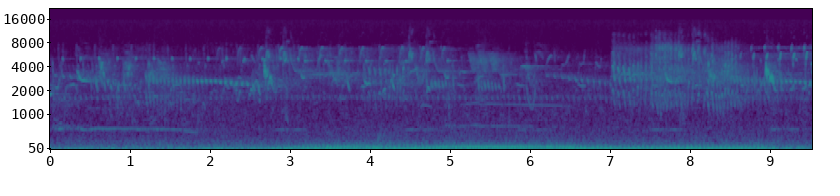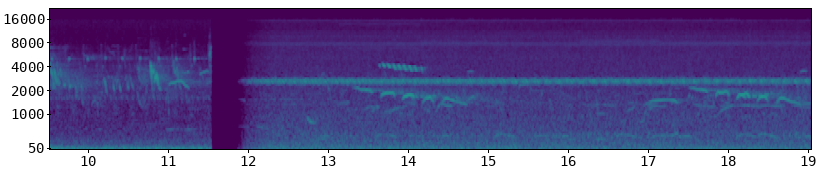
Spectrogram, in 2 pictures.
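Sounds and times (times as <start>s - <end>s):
birds chirping: 0.0s - 19.0s
steady high-pitched whine: 12.0s - 19.0s.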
